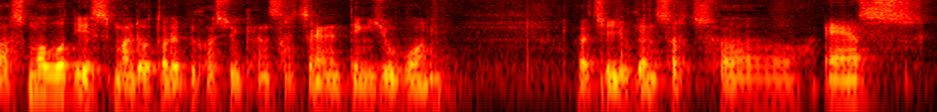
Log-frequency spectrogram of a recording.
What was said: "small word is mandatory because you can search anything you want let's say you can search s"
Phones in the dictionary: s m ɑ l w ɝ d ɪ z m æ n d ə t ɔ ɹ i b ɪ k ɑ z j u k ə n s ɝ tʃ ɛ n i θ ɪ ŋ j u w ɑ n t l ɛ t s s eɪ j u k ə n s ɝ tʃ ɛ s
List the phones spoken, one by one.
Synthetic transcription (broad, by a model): s m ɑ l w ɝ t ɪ s m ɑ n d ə t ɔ ɹ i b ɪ k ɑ s j u k ə n s ɝ tʃ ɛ n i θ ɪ ŋ j u w ɑ n t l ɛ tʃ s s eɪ j u k ə n s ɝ tʃ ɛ s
